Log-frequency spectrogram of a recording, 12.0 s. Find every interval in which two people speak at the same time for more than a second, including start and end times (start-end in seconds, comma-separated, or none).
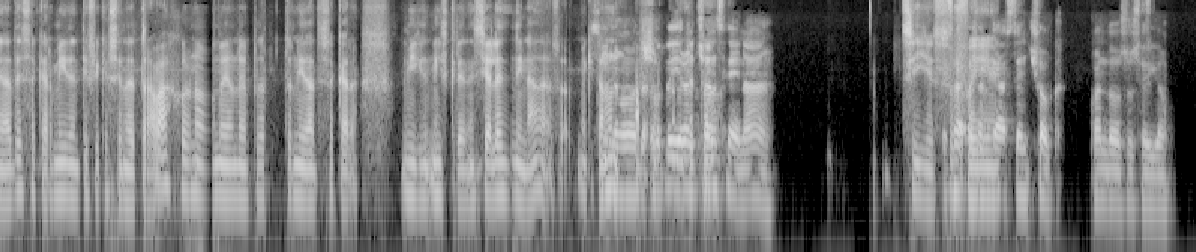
5.9-7.3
